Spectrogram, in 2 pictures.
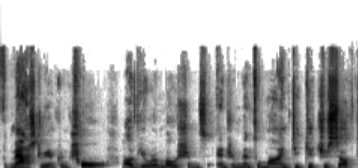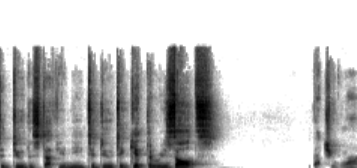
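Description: In a very clean recording with a silent background, a man with an American accent and a very deep, low pitch speaks at a moderate pace, with ordinary pitch variation and big swings in loudness. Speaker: former football player, motivational speaker. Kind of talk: interview.

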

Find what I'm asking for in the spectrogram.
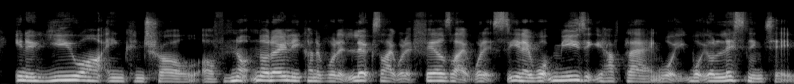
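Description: Speaking with an English accent, a woman has a fairly low pitch and ordinary pitch variation. She keeps a moderate pace with hardly any pauses. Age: 40s. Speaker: podcaster. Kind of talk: casual chat. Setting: video call.

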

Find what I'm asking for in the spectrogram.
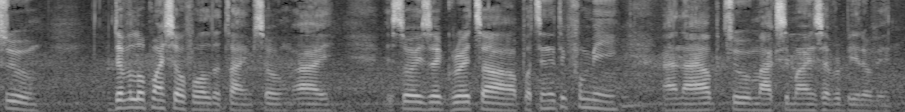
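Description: Against noticeable background noise, a man talks at medium pitch and a moderate pace with fairly even intonation. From Africa. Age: 30s. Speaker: international student and business owner. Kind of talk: casual street interview. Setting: outdoors on a university campus. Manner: halting, with many fillers.

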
